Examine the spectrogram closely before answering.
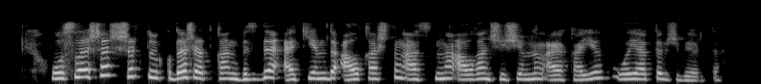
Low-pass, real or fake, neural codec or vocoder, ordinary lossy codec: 7.2 kHz; real; none; Opus, 16 kbps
